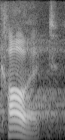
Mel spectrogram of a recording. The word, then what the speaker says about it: Collect: c the collect prayer it's spelled collect but it's pronounced colic so theic prayer is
